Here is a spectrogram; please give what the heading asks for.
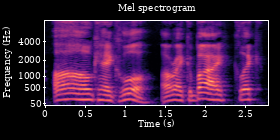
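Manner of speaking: high, loud breezy goodbye; cheery caller. Retold or imitated. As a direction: brush it off cheerily and hang up. Voicing the caller hanging up.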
